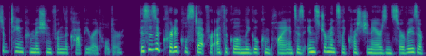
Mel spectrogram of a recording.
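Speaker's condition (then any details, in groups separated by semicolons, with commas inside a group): No condition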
